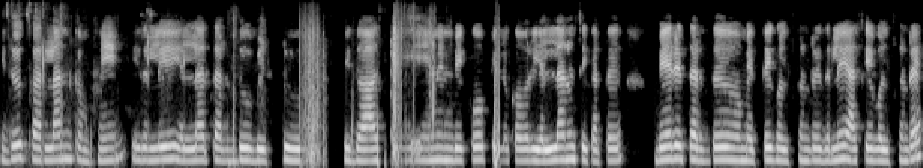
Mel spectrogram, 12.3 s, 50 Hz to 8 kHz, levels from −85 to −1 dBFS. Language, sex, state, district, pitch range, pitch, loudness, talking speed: Kannada, female, Karnataka, Chamarajanagar, 195-215 Hz, 205 Hz, -18 LUFS, 110 wpm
